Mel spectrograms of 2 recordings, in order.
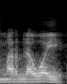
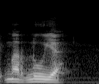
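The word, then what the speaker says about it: Mardawayh: Bukan mardawaih, tapi marduyah.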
